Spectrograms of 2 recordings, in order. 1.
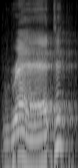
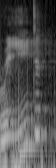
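A vogal é curta, soando como 'red'. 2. A vogal é longa, soando como 'reed'. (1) "read in the past" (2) "read in the present"

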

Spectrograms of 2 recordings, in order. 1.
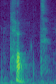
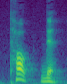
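끝소리는 그냥 t 소리예요. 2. 끝소리는 그냥 t 소리가 아니에요. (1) "발음은 t 발음이 됩니다" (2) "아니고"

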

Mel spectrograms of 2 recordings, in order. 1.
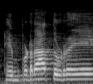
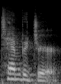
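ออกเสียงแบบพยางค์ฝรั่งเศส 2. ออกเสียงแบบอังกฤษ (1) "แม่เป็นฝรั่งเศสนะลูกนะเทมปราตูเรไม่ได้" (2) "อันนี้เนี่ยอ่านว่า"

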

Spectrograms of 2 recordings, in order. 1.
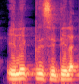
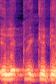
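मधला व्यंजन s आवाज आहे. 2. मधला व्यंजन k आवाज आहे.

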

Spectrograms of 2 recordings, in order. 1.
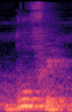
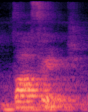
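শব্দটি কোনো t ধ্বনি ছাড়াই শেষ হয়। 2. শব্দটি একটি স্পষ্ট t ধ্বনি দিয়ে শেষ হয়।

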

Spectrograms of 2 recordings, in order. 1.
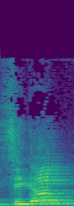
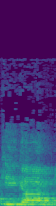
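تبدأ الكلمة بصوت s. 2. تبدأ الكلمة بصوت k.

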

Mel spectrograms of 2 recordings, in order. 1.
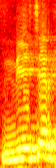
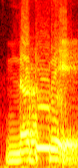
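अंत 'cher' की तरह बोला जाता है। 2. अंत 'too-ray' की तरह बोला जाता है। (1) "नेचर की जगह" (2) "उसने क्या बोल दिया, नटूरे"

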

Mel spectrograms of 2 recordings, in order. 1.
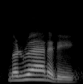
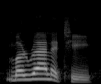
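这个词读得快，t 要读成浊音。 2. 这个词读得慢，每个音都读全。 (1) "读快之后又会浊化了， 再快点" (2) "大声来一遍"

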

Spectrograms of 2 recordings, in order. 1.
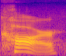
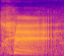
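Końcowy dźwięk R jest wymawiany. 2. R jest pomijane, a słowo kończy się długim A. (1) "zamiast mówić car" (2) "to oni mówią ka"

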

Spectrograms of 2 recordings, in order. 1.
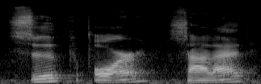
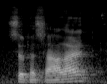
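単語はゆっくり、区切って発音されています。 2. 単語は速く、つながって発音されています。

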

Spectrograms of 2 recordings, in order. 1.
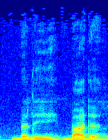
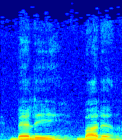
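Âm t trong button nghe giống âm d. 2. Âm t trong button nghe giống âm d.

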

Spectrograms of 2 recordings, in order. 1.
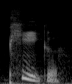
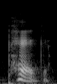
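이 모음은 긴장된 'ee' 소리입니다. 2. 이 모음은 이완된 소리로 'eh'에 가깝습니다. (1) "피그 이렇게 하시면 안 되고" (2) "약간 peg 소리가 들리는 peg 발음으로 하시는 게 맞습니다"

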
